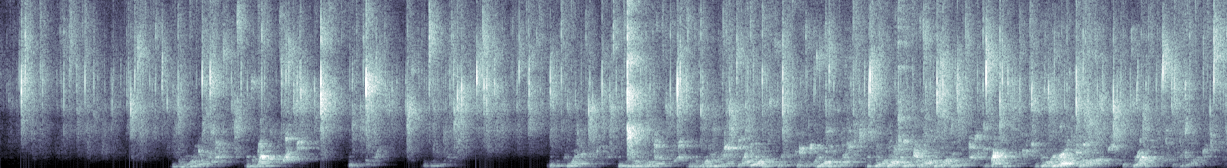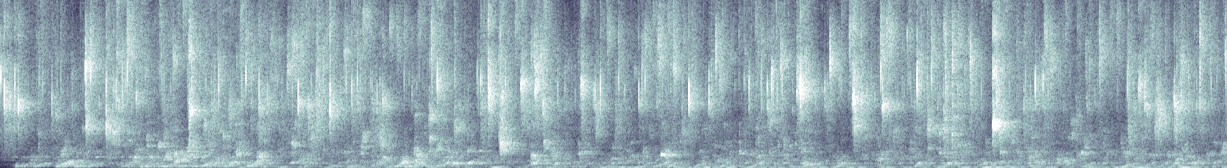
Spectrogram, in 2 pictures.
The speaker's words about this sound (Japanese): ほーら、もこもこパチパチ泡ができてきた。これで濡れても何にも見えませんよ。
